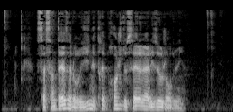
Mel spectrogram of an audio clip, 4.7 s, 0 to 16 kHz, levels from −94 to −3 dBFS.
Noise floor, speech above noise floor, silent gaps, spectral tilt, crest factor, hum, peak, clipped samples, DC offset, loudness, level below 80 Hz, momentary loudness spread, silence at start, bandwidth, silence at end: -53 dBFS; 30 dB; none; -5 dB/octave; 22 dB; none; -4 dBFS; under 0.1%; under 0.1%; -24 LUFS; -48 dBFS; 9 LU; 0.75 s; 11.5 kHz; 1 s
